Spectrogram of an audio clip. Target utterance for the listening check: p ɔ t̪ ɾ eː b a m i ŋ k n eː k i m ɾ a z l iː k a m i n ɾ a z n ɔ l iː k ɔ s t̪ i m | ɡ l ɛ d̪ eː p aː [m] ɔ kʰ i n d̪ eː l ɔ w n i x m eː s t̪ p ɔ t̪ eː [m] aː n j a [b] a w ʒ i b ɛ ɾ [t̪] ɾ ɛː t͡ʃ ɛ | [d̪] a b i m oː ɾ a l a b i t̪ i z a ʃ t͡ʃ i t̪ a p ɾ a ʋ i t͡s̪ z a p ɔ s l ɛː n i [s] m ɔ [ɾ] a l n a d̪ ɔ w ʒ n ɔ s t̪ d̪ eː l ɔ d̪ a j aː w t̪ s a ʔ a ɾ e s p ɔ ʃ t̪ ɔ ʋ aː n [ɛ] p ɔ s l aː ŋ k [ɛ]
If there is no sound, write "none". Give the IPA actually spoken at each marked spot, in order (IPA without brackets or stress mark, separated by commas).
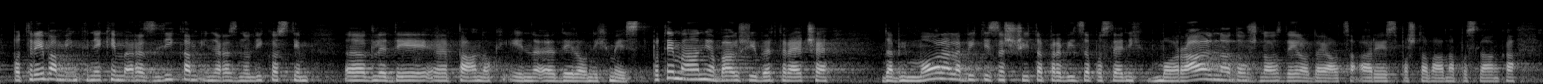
n, m, b, t̪, d̪, x, ɾ, a, a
